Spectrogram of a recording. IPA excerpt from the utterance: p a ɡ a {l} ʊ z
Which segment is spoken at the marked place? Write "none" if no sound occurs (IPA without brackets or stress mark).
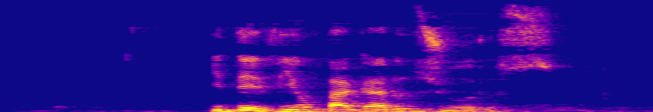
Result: ɾ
